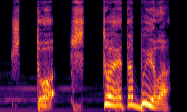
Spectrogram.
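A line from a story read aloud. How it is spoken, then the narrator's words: Hoarse rasp. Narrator (Russian): Прохрипел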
